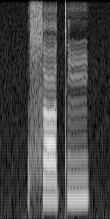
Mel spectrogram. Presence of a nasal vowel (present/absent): present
